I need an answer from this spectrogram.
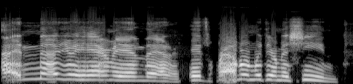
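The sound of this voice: A man uses a put-on character voice pitched high for a man. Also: moderate pace.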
